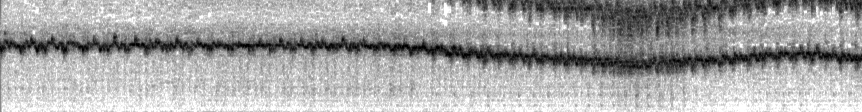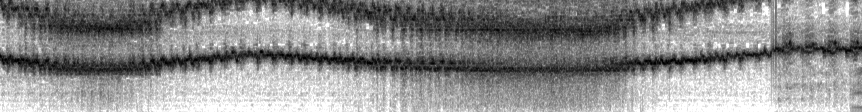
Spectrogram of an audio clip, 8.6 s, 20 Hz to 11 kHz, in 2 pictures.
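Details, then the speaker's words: Maruti Suzuki Alto 800 engine running before repair, which stalls while driving and seizes: loud shrill squeal wavering in pitch from a slipping accessory drive belt, over a faint engine knock. "Belt का भी ज्यादा नॉज है लेकिन engine में से आवाज आ रहा है"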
